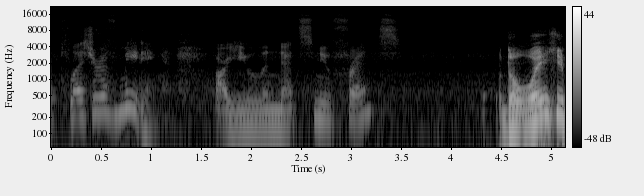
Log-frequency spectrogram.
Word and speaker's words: Lynette: someone pronounced the name liny oh what it's so weird her name is pronounced Lynette for some reason they got that right and then the moment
